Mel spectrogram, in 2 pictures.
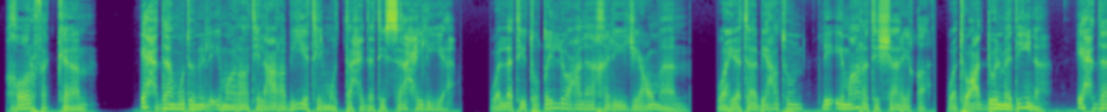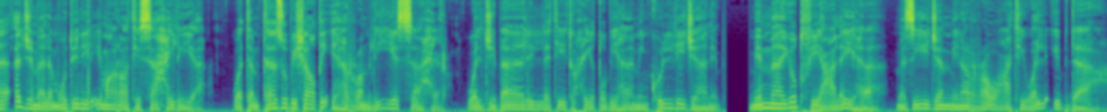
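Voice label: Arabic, Saudi Arabia, male, voice over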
